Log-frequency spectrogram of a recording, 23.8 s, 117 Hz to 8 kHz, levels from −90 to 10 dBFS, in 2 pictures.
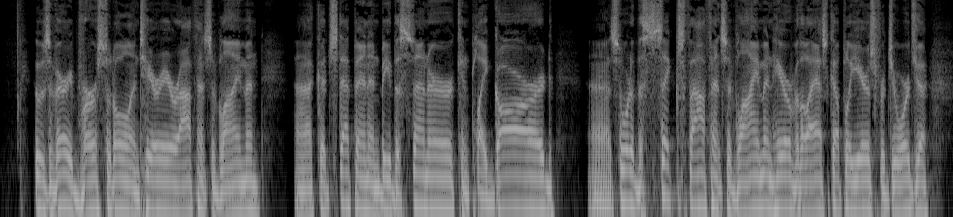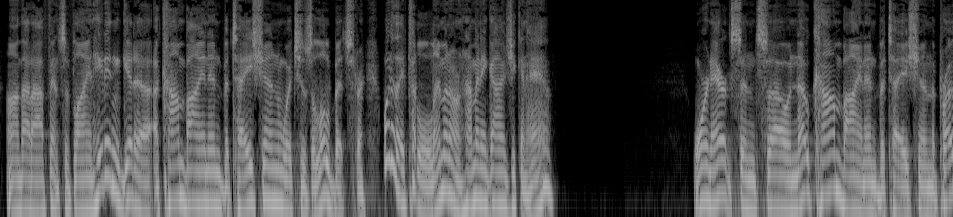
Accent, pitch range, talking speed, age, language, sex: American, 115-170 Hz, 185 wpm, 50-69, English, male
